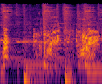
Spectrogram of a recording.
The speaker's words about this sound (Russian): Вот и Алтай, мой верный пес, с вами поздоровался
